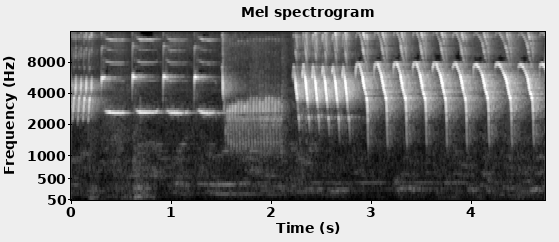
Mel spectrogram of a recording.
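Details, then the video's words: Canary song meant to coax silent canaries: clipped paired notes over a steady tone, a brief buzzy burst, then quick repeated downslurred chirps. "Masteran burung kenari macet"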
